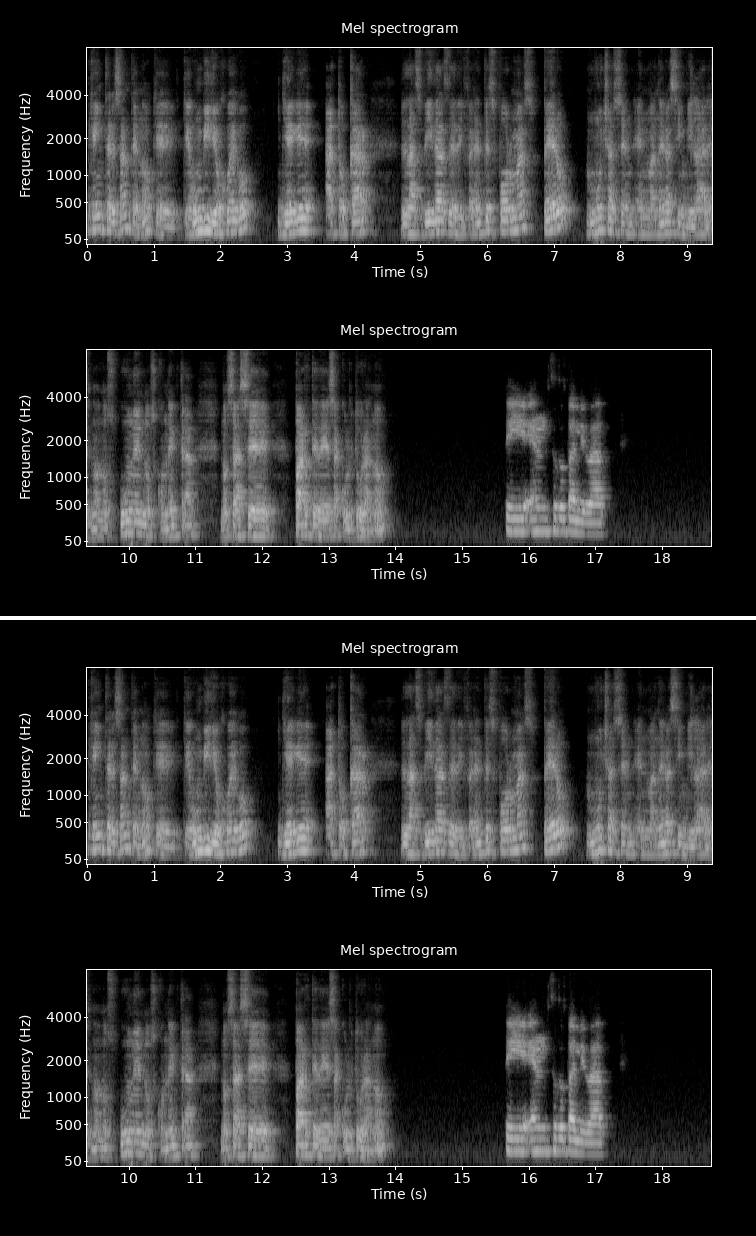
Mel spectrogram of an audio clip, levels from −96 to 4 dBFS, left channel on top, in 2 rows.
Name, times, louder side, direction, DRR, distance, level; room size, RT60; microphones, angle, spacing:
voice 1, 0.0-2.5 2.9-4.3 4.7-12.2 12.5-13.9, left 1 dB, 15° left, 1.0 m, -30 dB
voice 2, 15.6-17.1, right 1 dB, 10° right, 0.4 m, -28 dB
3.8 x 2.9 x 2.5 m
head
